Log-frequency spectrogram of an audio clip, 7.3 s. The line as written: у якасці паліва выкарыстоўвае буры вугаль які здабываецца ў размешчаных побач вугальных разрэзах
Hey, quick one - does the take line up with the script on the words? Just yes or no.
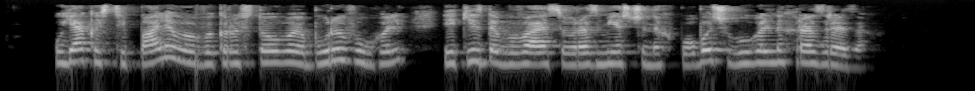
yes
